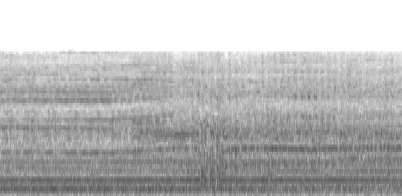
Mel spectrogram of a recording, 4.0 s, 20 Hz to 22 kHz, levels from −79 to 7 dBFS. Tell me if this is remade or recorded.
recorded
